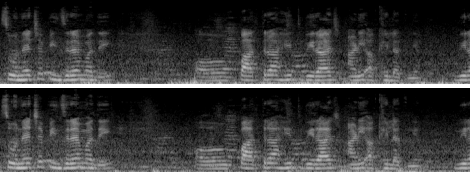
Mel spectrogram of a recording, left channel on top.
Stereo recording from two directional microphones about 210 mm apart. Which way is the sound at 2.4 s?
20° left (ahead or behind).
